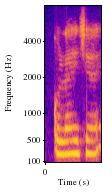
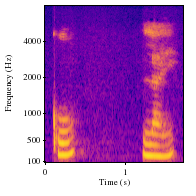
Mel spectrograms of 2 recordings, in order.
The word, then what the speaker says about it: Kolayca: Pronunciation of Kolayca is Kolayca. Kolayca. Kolayca. Stress falls on the second syllable, like this. Kolayca.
